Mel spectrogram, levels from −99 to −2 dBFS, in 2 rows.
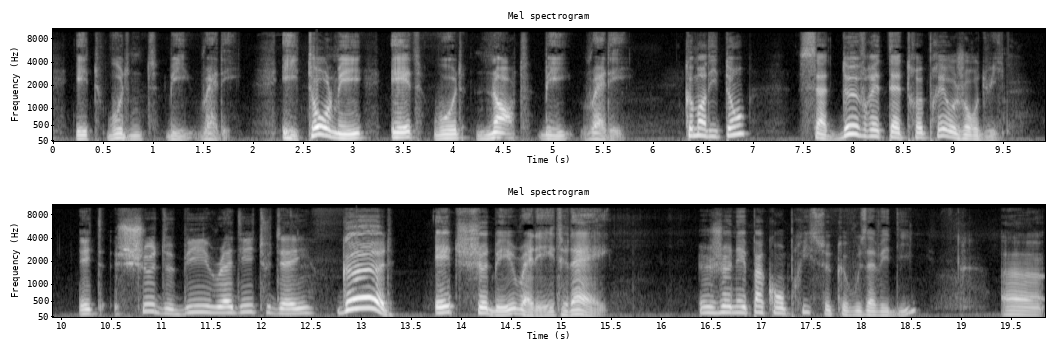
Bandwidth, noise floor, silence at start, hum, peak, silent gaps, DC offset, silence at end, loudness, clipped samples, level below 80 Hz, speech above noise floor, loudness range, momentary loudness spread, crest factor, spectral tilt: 10 kHz; -54 dBFS; 0.25 s; none; 0 dBFS; none; under 0.1%; 0 s; -18 LUFS; under 0.1%; -46 dBFS; 37 dB; 8 LU; 15 LU; 18 dB; -7 dB/octave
